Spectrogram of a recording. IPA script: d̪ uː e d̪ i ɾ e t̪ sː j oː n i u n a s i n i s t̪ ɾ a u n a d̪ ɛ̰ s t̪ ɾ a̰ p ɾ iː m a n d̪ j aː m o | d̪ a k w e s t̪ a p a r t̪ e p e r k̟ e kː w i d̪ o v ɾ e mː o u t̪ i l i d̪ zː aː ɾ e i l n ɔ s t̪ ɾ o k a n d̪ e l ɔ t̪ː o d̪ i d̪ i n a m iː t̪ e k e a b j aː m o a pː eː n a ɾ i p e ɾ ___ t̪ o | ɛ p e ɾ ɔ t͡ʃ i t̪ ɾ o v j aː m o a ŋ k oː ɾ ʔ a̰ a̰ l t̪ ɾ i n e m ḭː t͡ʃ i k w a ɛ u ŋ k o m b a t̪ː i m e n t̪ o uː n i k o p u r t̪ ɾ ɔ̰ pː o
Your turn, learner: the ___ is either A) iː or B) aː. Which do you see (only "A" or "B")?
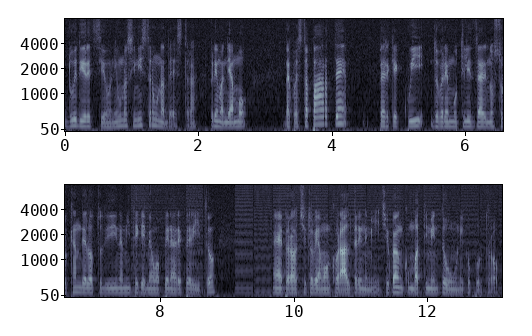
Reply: A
